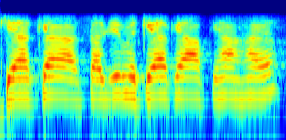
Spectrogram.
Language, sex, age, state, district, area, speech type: Hindi, female, 60+, Uttar Pradesh, Chandauli, rural, conversation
